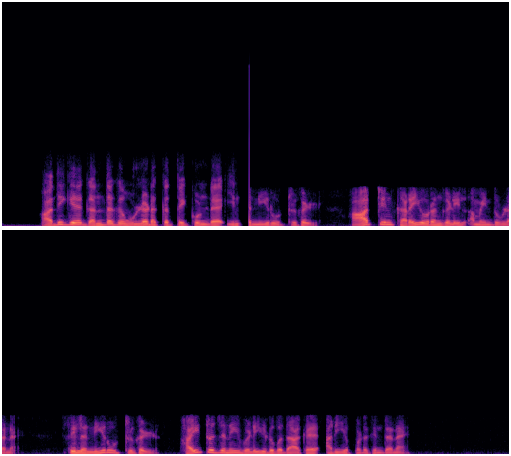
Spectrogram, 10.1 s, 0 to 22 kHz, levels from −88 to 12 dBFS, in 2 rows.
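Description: At 2.35 s a handover gap silences the speech for 120 ms as the call switches networks. The voice dies away within a few tens of milliseconds and resumes at 2.47 s. From 2.47 s to the end, a fallback to narrowband strips everything above 4 kHz, which points to an older narrowband codec replacing the lightly coded HD Voice stream. The speech sounds duller and rougher from there on.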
